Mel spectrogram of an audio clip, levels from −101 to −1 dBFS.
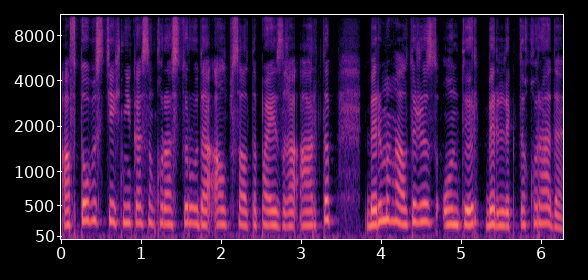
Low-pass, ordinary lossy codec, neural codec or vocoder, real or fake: none; none; vocoder, 22.05 kHz, 80 mel bands, Vocos; fake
